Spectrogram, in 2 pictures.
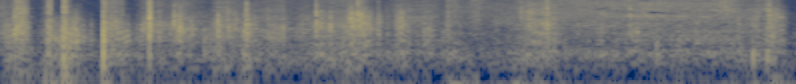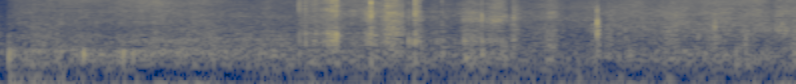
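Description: A large open hardbound Bible with thin printed paper pages is held flat while fingertips flip the pages and the palm rubs and smooths the page surface. The result is bright, crisp rustling and crinkling with quick papery flicks as pages turn, separated by softer hissy stretches of smoothing.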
